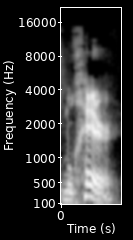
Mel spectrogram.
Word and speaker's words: mujer: since the pronunciation is mujer and the emphasis really does fall on the last syllable we don't need an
